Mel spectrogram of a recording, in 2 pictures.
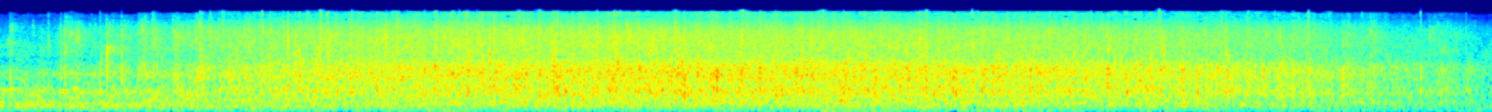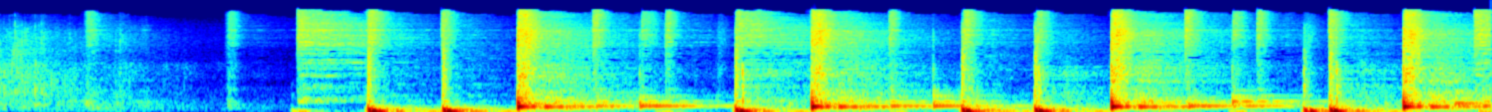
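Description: Concert audience applauding, swelling and then fading away over about seven seconds. After a moment of silence a band starts a song, with a drum kit beat of kick, snare and cymbals over bass and other instruments.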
